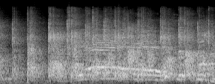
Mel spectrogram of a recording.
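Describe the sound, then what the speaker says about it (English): A small club audience applauds at a bird society meeting, dense overlapping claps that start abruptly and carry on steadily, with a faint voice underneath. "we're going to have the applause."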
